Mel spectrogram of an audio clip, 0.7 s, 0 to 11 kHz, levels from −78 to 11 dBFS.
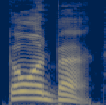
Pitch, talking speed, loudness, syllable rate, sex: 175 Hz, 255 wpm, -17 LUFS, 5.0 syllables/s, male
